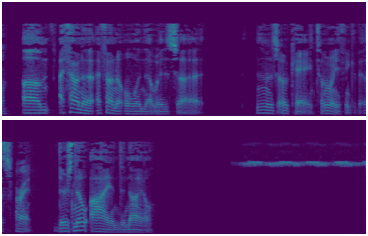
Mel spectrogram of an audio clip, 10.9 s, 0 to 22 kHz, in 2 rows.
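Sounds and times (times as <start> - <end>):
speech: 0.0 - 3.1, 3.8 - 7.8
crickets chirping in a shrill trill: 8.9 - 10.9.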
